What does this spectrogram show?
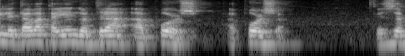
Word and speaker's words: Porsche: 2 turbos, Ferrari le estaba cayendo atrás a Porsche. Eso se pronuncia Porsche.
